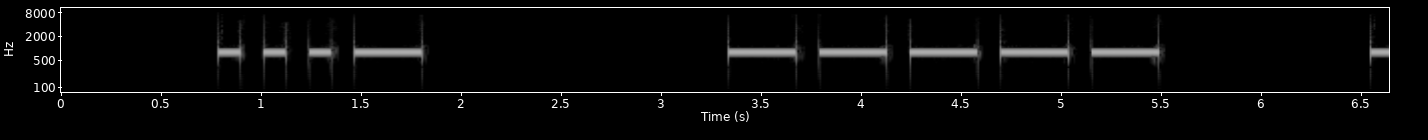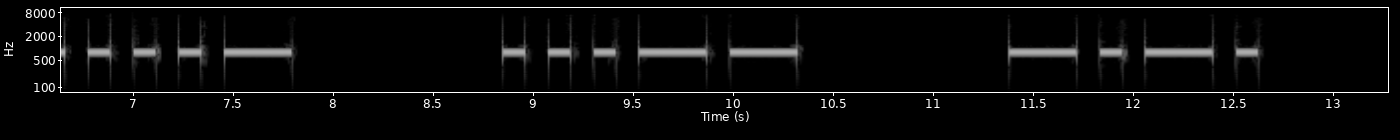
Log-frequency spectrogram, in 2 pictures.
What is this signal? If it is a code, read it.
Morse code, heard as a keyed tone, about 10 wpm, spaced as for 5 wpm, 800 Hz. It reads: V043C
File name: LEZIONI / 8 YJ45 / 8 YJ4 ws 10wpm 4020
